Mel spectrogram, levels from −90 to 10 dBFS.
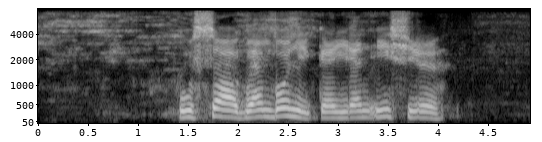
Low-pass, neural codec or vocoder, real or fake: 7.2 kHz; vocoder, 22.05 kHz, 80 mel bands, HiFi-GAN; fake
